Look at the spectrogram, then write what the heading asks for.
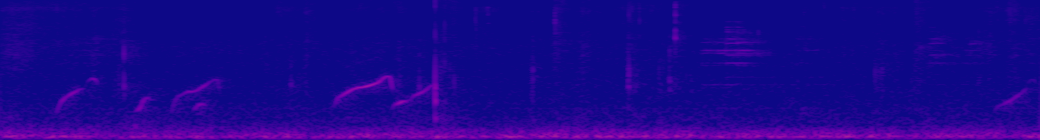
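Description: Faint bird whistles: a quick run of five or six short rising notes in the first couple of seconds, and one more near the end. A few faint clicks and a low steady rumble sit underneath.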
